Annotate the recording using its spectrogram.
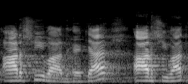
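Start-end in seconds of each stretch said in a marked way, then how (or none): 0.1-0.7 "आशीर्वाद" read as aar-shi-vaad, r before the sh; misplaced r. Shown as a demonstration. Teacher reading out the misspelling to pupils, "आशीर्वाद" as aar-shivaad. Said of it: "रा का उच्चारण अगर आप यहाँ". 1.4-1.9 "आशीर्वाद" read as aar-shi-vaad, r before the sh; misplaced r. Shown as a demonstration. Teacher reading out the misspelling to pupils, "आशीर्वाद" as aar-shivaad. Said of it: "रा का उच्चारण अगर आप यहाँ".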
